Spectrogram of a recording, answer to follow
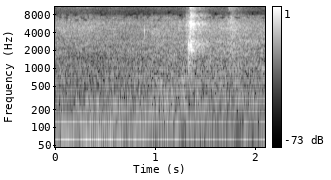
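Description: Steady low background hum with one short noise about a second and a half in.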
